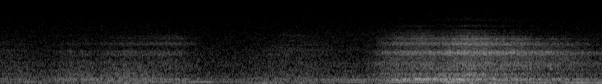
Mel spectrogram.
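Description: A woman's slow, deep breathing during a held yoga pose: a soft breath about a second in, then a longer, louder breath from about four seconds in.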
